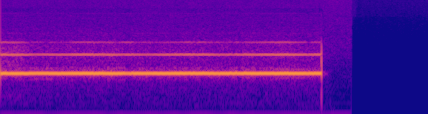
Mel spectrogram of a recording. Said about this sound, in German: Na egal, dann quatsch du nach dem Piepton, wa?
